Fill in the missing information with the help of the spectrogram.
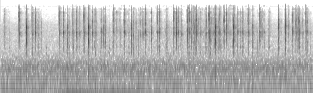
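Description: Fingertips of both hands type continuously on a tenkeyless mechanical keyboard with plastic keycaps. Rapid, bright, sharp key clicks with almost no ring are heard over a steady low rumble.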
